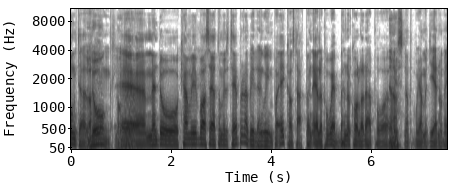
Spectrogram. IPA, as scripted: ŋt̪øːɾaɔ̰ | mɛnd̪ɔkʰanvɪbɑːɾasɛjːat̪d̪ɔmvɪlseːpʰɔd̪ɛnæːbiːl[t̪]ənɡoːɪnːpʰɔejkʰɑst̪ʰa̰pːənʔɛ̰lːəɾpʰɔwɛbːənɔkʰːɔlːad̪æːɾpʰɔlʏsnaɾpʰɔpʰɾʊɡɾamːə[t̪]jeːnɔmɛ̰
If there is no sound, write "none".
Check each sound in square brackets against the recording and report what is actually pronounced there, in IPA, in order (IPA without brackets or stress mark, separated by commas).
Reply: d̪, t̪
